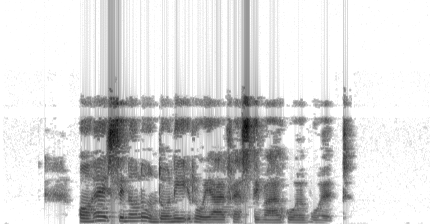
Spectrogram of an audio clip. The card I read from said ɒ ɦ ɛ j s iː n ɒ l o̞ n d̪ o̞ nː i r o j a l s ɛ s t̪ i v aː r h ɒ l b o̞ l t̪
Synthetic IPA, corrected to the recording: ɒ ɦ ɛ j s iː n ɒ l o̞ n d̪ o̞ n i r o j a l f ɛ s t̪ i v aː l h o l v o̞ l t̪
